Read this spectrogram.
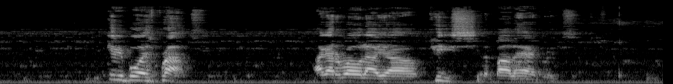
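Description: A man speaks calmly and close up, in short bursts with pauses.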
